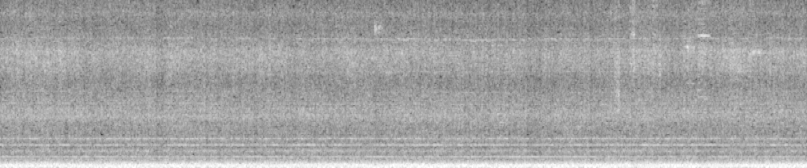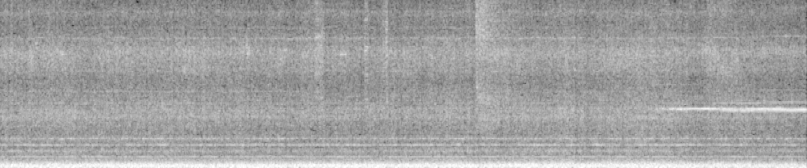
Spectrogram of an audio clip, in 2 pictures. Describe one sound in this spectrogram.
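A diesel locomotive engine rumbles steadily at speed.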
